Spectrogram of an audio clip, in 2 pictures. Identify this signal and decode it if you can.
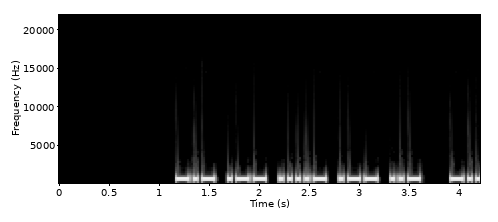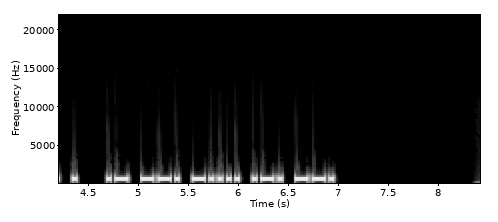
Morse code, heard as a keyed tone, about 28 wpm, 700 Hz. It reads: KW4WU DE AG6RG
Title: USA Callsign DE Callsign - 5 Characters - 28wpm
